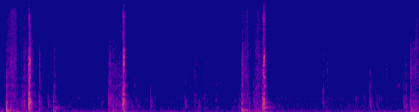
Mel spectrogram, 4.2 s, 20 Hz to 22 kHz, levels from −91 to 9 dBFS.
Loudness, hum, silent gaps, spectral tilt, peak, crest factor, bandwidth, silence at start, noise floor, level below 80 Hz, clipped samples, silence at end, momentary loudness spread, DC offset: -48 LUFS; none; none; -3.5 dB/octave; -22 dBFS; 32 dB; 18 kHz; 0 s; -76 dBFS; -68 dBFS; under 0.1%; 0 s; 16 LU; under 0.1%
